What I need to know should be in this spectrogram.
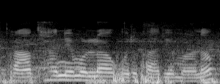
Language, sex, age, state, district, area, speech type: Malayalam, female, 45-60, Kerala, Kottayam, rural, spontaneous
